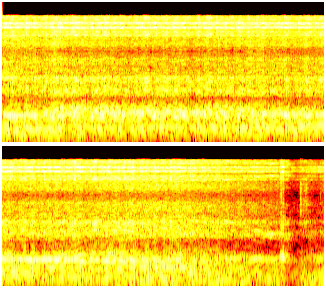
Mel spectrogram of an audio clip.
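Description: Twin electric motors and propellers of a Skywalker RC plane, recorded onboard, whining under wind rush; the pitch slowly falls and the sound cuts off abruptly at the end.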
